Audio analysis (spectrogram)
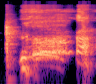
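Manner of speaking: a high, breaking burst of laughter; high cackling laugh. Real, not acted. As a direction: crack up laughing. Laughs at son crying story.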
